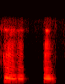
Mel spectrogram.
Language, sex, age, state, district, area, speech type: Bengali, male, 18-30, West Bengal, Murshidabad, urban, conversation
